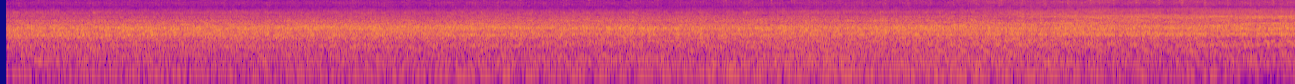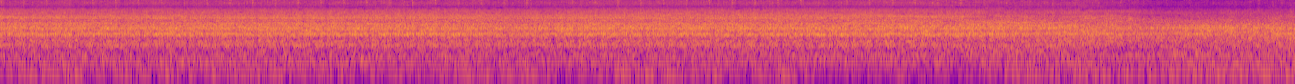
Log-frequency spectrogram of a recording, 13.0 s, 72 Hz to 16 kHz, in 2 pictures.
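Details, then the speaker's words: 7.3 diesel with rough idle and no power, switched from high idle to street mode: loud, uneven idle with harsh clatter that sounds like a rod knock; blue puffing smoke smells of raw diesel, EGTs good, cause unknown. "I'm gonna switch it to street. Making a totally different noise. Sound like a rod knocking."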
